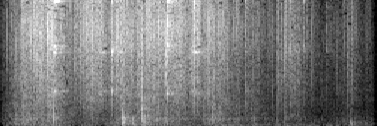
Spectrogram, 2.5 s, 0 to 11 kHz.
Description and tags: chains 15rattle
Chain SFX recorded on AT4033a microphone.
